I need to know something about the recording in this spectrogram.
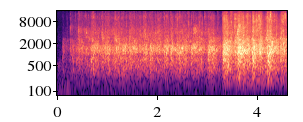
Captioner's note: applause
